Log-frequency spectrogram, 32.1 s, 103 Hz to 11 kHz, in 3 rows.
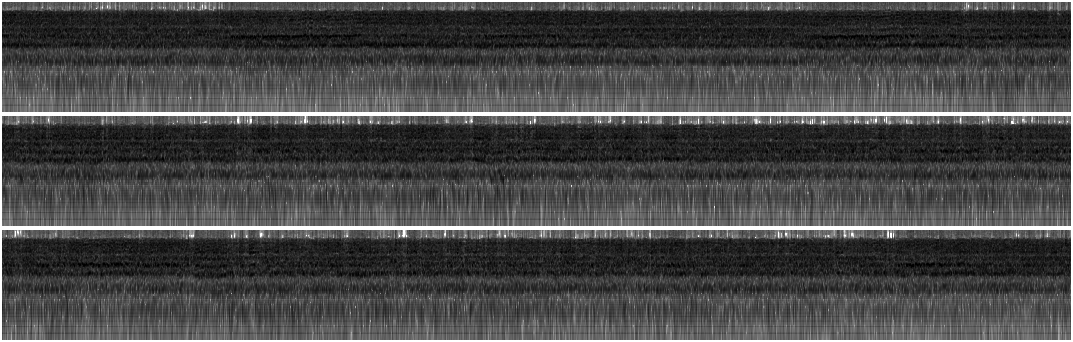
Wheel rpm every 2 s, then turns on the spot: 230, 220, 230, 230, 220, 230, 230, 230, 230, 240, 230, 230, 230, 230, 230, 230.
none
